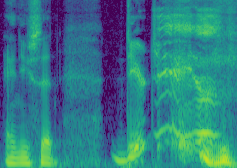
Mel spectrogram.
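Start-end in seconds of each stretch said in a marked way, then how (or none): 1.2-2.4 much higher, slow, voice breaking into tears; sobbing start of a prayer, voice cracking; choked-up crying. Retold or imitated. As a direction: imitate someone breaking down mid-prayer. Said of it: "I couldn't do it".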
